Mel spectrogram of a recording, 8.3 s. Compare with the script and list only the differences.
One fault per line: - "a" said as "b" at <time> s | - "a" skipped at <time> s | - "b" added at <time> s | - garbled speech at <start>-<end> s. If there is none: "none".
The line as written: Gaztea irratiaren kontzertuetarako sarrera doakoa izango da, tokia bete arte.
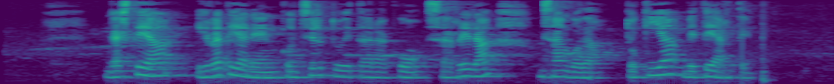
- "doakoa" skipped at 4.9 s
